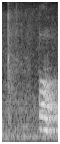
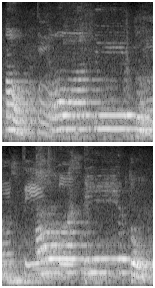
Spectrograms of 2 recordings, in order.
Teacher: Tok itu ujung lidah menyentuh gusi gigi seri atas. Tok. Jadi ketika kita mengucapkan huruf tok itu tidak harus monyong.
